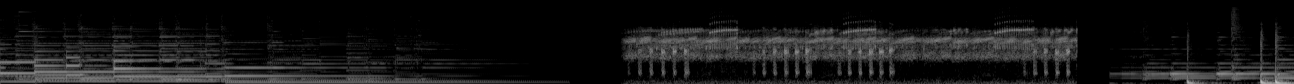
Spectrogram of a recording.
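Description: Instrumental background music with held notes fading out over about six seconds. After a brief gap comes a rapid rattling call with rising chirps for about four and a half seconds. It cuts off, and tinkling, chime-like music starts near the end.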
